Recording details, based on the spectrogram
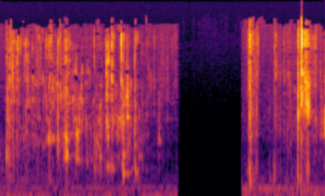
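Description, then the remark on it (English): Milk glugs and splashes as it is poured, then after a short pause an egg cracks with a few sharp taps and a crunchy break. No one speaks. “They're the sounds of pouring milk and cracking eggs.”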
